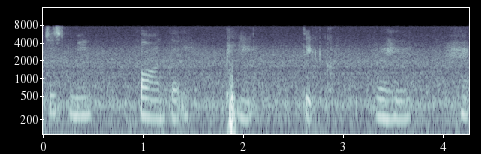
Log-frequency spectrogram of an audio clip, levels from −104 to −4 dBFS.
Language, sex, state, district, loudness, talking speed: Hindi, female, Madhya Pradesh, Dhar, -24 LUFS, 85 wpm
